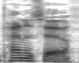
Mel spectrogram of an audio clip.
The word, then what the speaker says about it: Panettiere: Hayden Panettiere.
